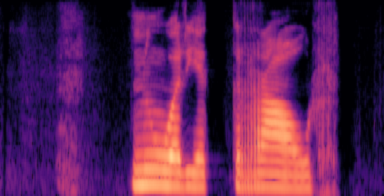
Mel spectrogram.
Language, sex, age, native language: Icelandic, female, 8, Icelandic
